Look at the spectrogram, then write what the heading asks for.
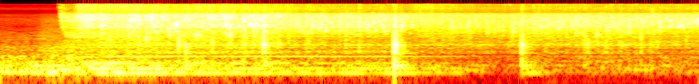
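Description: Prawns going into hot mustard oil in a kadai: the oil starts sizzling loudly about half a second in and keeps frying steadily, with a couple of short knocks as more prawns are laid in.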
